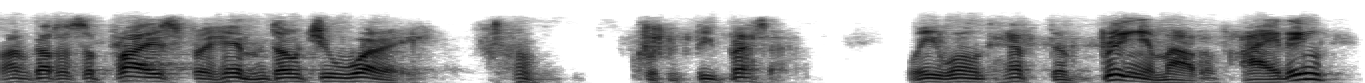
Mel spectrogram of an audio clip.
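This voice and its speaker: A man's voice: mid-range voice, expressive, moderate pace, husky. An actor playing a spiteful villainous sheriff in an old-time radio drama, sneering and drawing out his taunts with relish. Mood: gloating menace. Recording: tinny, band-limited old radio recording.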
